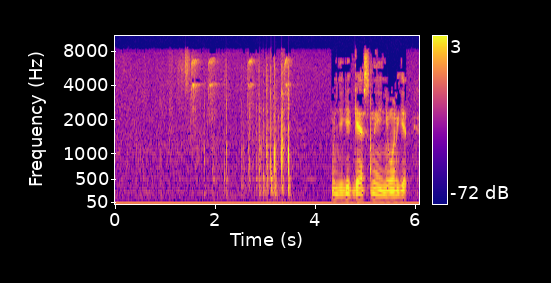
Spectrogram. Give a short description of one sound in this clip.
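Liquid pours from a plastic bottle into a plastic can.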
